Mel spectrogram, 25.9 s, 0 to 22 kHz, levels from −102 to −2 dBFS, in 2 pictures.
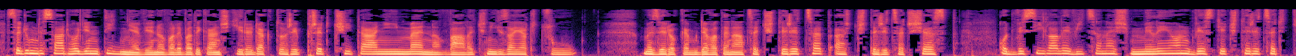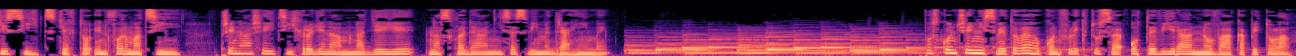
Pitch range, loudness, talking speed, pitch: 140-175 Hz, -17 LUFS, 90 wpm, 155 Hz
